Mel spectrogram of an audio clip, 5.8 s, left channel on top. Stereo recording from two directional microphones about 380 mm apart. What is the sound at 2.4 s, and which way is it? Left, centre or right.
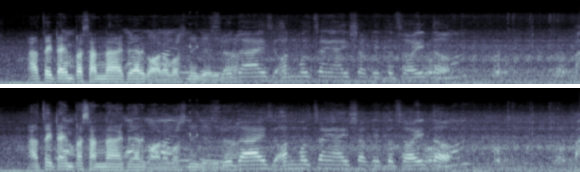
Speech, right.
